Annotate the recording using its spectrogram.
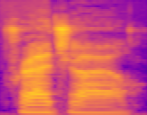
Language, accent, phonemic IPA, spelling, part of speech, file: English, Canada, /ˈfɹæd͡ʒaɪl/, fragile, adjective / noun, En-ca-fragile.ogg
- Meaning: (adjective) 1. Easily broken, not sturdy; of delicate material 2. Readily disrupted or destroyed 3. Feeling weak or easily disturbed as a result of illness 4. Thin-skinned or oversensitive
